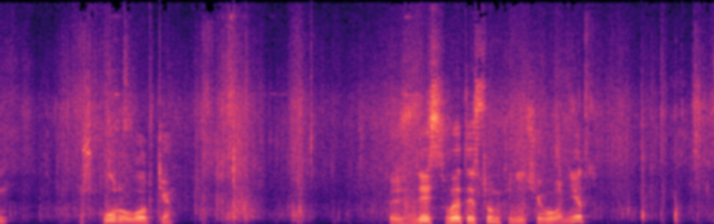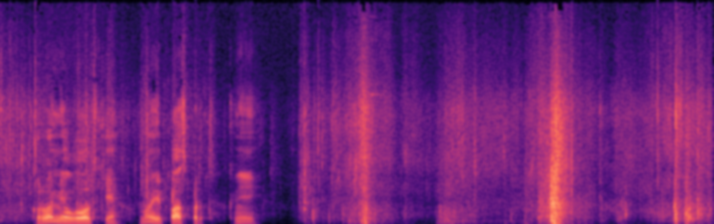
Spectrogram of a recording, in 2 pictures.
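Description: Plastic sheeting rustles and crinkles as it is unfolded.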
